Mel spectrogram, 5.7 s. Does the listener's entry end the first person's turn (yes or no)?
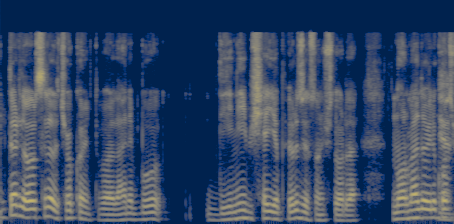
no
